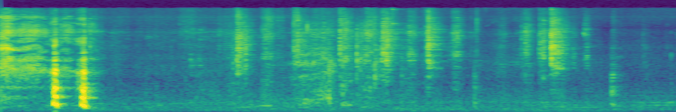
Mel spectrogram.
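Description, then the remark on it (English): A knife slits open a paper envelope bearing an official wax seal, opened so as not to break the seal: two sharp clicks, then a run of dry, uneven scraping and rustling strokes as the blade works through the paper, with no voices. “Slices his wrist. With a dull X-Acto knife.”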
